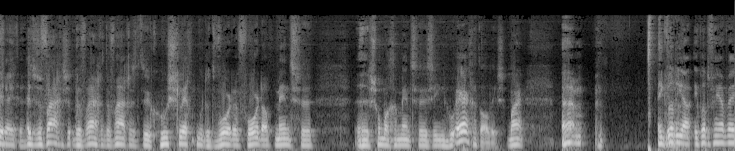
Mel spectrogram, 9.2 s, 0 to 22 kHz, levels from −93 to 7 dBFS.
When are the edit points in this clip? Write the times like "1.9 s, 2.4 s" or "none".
none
